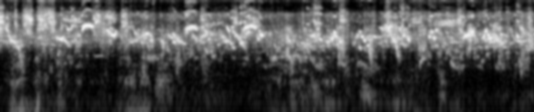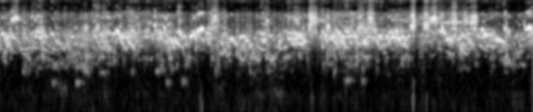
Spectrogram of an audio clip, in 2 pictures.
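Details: Lively chatter of a budgerigar breeding pair, dense squeaky chirps and occasional harsher squawk-like notes, sustained throughout with faint low rumbles at the start.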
